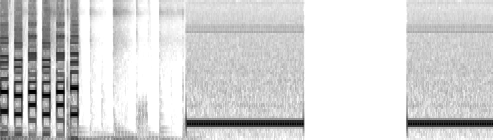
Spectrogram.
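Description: A smartwatch call tone as one person calls the others: a steady mid-pitched electronic tone holds for just over a second, stops for about a second, then starts again and runs to the end. Brief tonal chimes come before it.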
